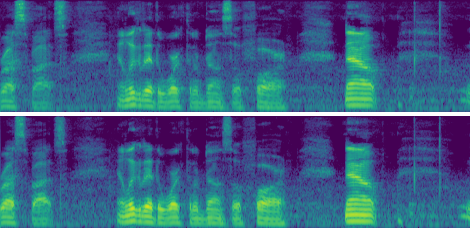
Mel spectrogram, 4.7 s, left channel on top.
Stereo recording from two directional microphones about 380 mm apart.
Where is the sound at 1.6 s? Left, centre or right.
Right.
